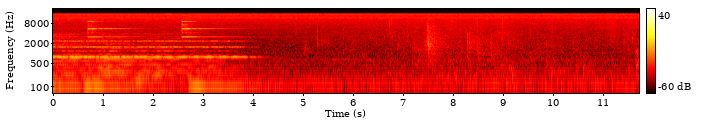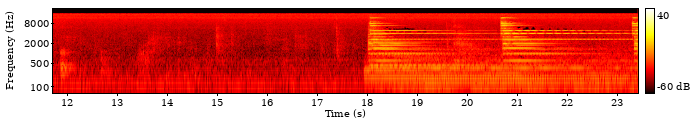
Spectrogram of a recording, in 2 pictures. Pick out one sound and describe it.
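An orchestra plays in a large echoing hall.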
